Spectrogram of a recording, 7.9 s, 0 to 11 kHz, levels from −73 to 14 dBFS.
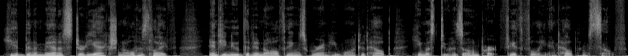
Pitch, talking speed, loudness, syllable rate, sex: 105 Hz, 245 wpm, -19 LUFS, 5.5 syllables/s, male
